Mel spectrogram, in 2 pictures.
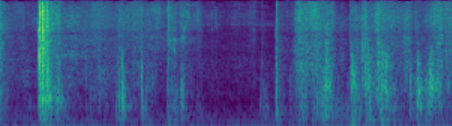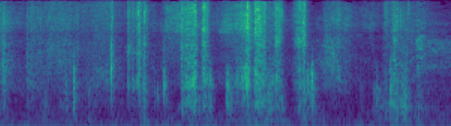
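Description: A glossy page being torn out of a paperback book along its binding: paper crackling and ripping in many short, irregular tears, with a couple of sharper snaps near the start.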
